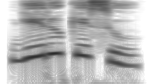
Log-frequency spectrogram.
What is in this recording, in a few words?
"ಗಿರುಕಿಸು", Kannada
